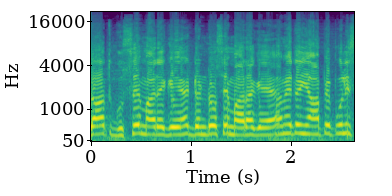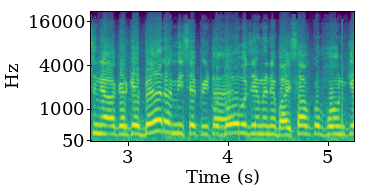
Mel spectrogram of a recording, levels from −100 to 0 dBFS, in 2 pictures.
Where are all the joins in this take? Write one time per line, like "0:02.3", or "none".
0:01.8
0:03.9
